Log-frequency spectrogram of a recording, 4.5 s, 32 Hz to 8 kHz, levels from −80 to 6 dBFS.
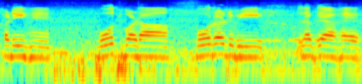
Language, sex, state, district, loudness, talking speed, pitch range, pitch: Hindi, female, Haryana, Charkhi Dadri, -14 LUFS, 105 wpm, 190-205 Hz, 195 Hz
